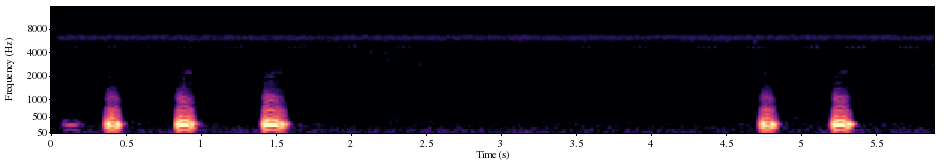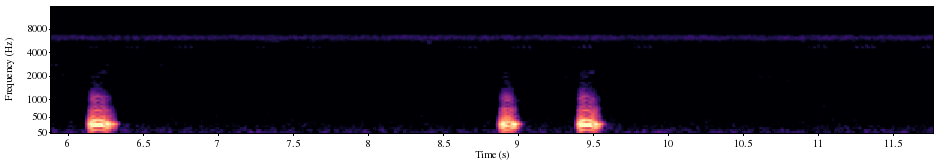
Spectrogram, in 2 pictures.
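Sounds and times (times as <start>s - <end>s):
owl hooting at night: 0.1s - 1.6s, 4.7s - 5.4s, 6.1s - 6.4s, 8.9s - 9.6s.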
